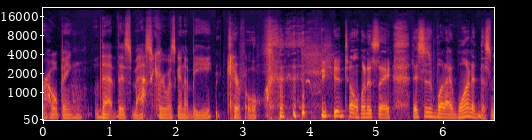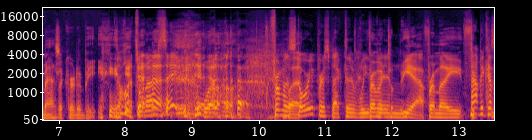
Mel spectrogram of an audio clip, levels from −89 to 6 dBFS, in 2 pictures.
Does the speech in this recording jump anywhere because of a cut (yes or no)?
yes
